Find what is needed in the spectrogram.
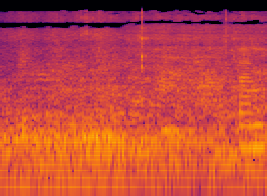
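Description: Restaurant dining-room background noise: a steady hum with faint distant chatter. A light click comes about halfway through, and a voice begins right at the end.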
